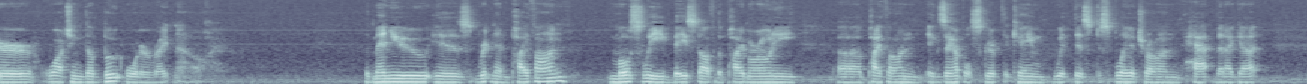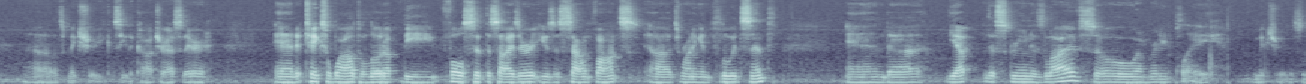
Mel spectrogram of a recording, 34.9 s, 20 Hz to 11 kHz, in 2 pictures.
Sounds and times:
Speech: 0.0 - 3.0, 4.8 - 16.8, 17.7 - 20.3, 21.1 - 27.8, 28.7 - 34.8.

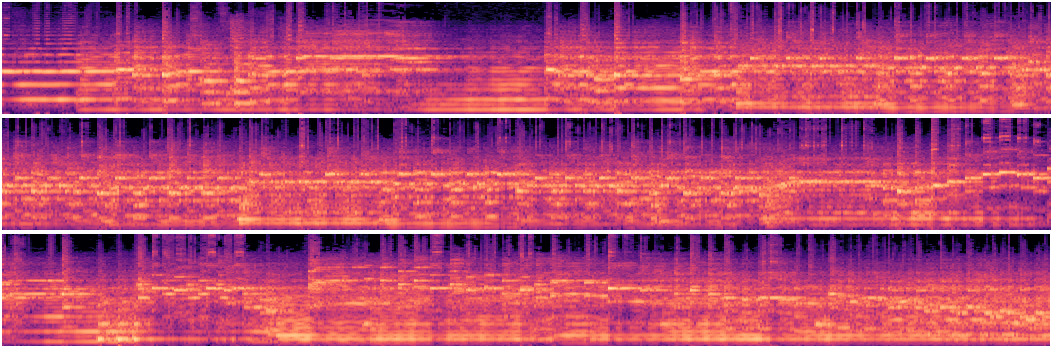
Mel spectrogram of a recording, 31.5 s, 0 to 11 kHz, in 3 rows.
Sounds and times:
Electronic organ: 0.0 - 31.4.

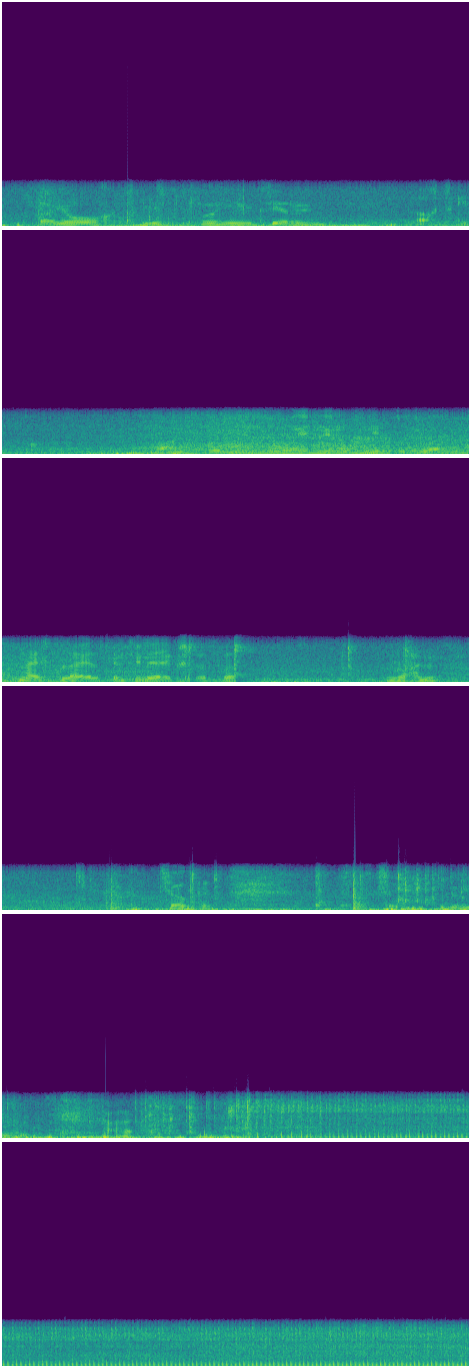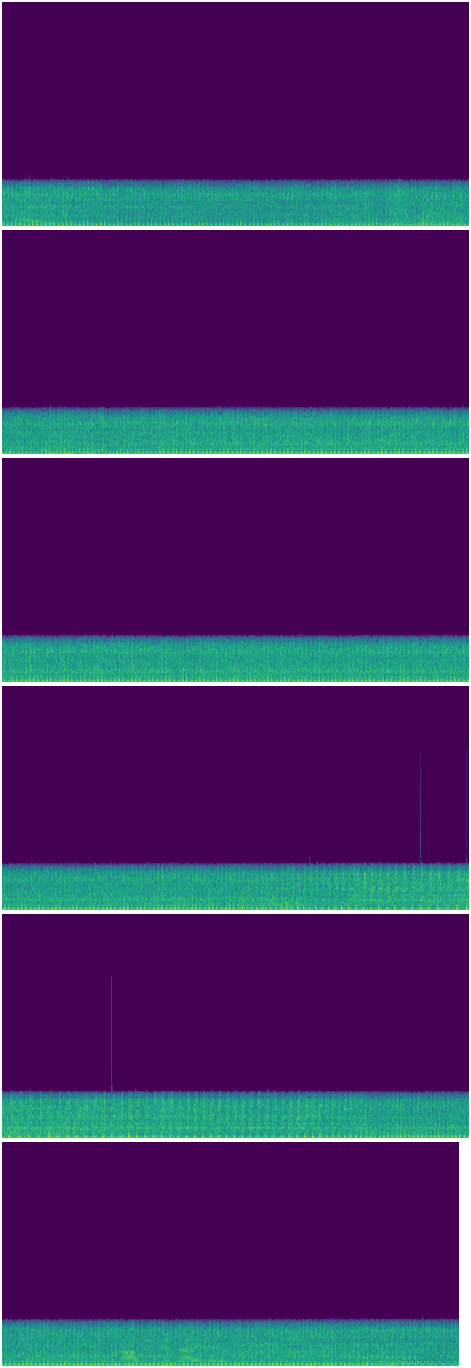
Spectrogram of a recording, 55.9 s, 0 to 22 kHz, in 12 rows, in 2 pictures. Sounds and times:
Medium engine (mid frequency): 0.0 - 55.9
Speech: 0.4 - 3.3, 4.1 - 4.8, 6.2 - 11.8, 13.2 - 13.8, 15.6 - 16.2, 17.8 - 19.0, 28.1 - 28.6, 52.6 - 53.7.

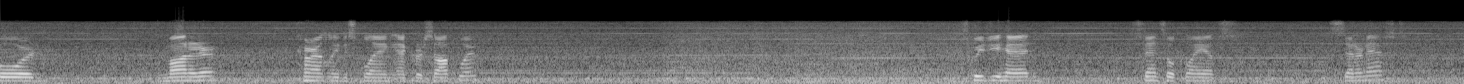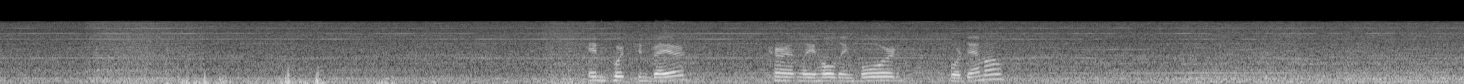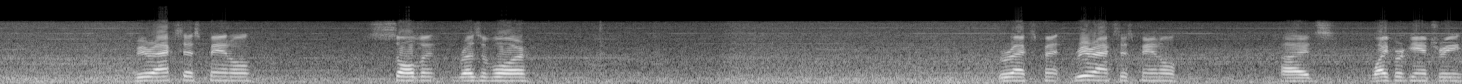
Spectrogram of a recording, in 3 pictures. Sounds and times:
Speech: 0.0 - 0.5, 1.6 - 2.3, 3.0 - 4.9, 9.6 - 10.4, 11.4 - 12.4, 13.3 - 14.0, 20.5 - 21.6, 22.3 - 24.8, 30.6 - 31.8, 33.0 - 34.6, 39.2 - 41.1, 42.1 - 43.9.

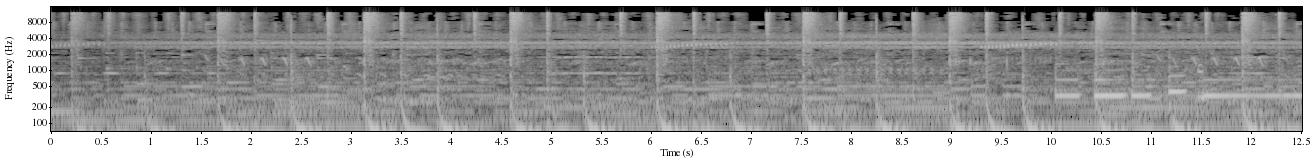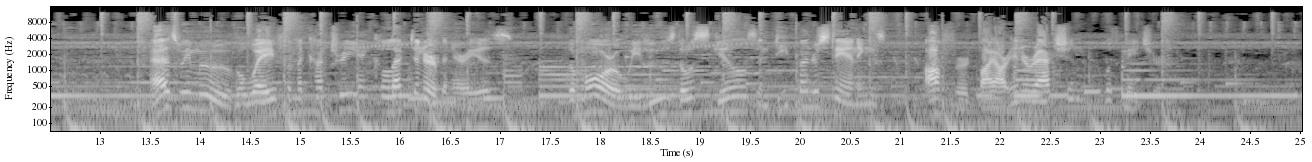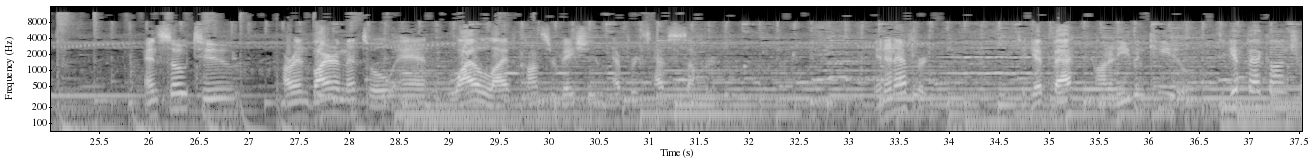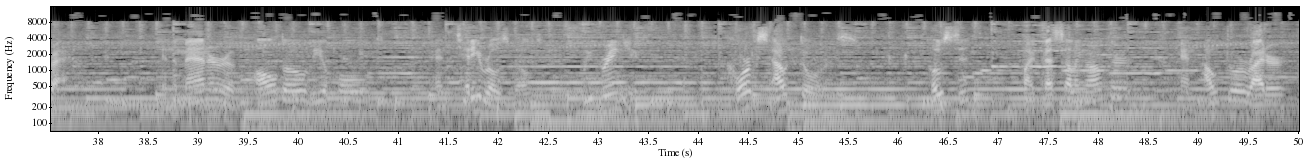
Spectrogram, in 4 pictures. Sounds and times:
Music: 0.0 - 50.0
Speech: 13.5 - 17.1, 17.7 - 23.6, 26.0 - 31.7, 33.2 - 33.8, 34.7 - 37.7, 38.6 - 40.7, 41.4 - 43.4, 44.3 - 45.6, 46.3 - 49.9.

